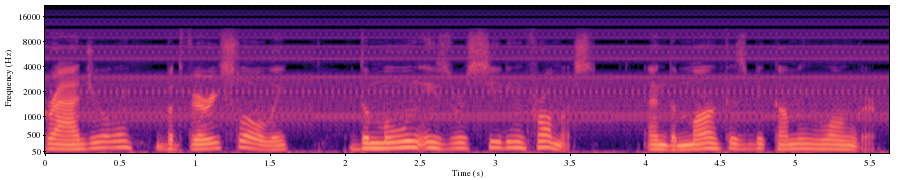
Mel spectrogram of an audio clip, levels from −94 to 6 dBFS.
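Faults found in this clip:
Timecode bleed, throughout the speech. Steady chirping warble behind the speech, about 15 dB below it. Alternates near 1 kHz and 2 kHz. Cadence matches 25-frames-per-second linear timecode. Probable component: adjacent timecode track or cable coupling into the audio path. Mechanism: square-wave code signal crosstalk, its two switching rates heard as two pitches. Check routing, shielding and track separation.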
